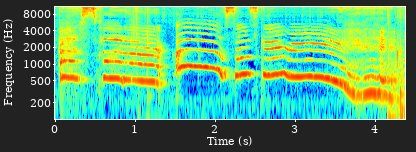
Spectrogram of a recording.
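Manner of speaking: playful fake fright, rising to a high squeal; mock fright. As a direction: pretend to be scared of the spider, playfully. Mock fright for young listeners.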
